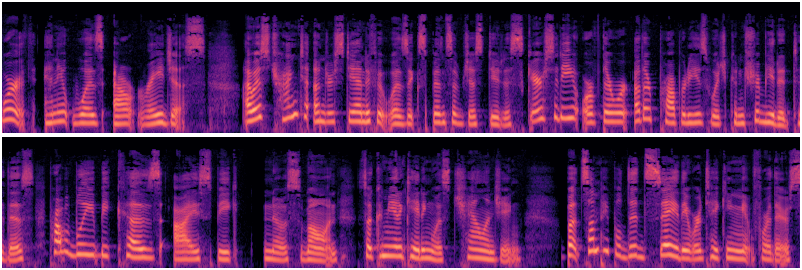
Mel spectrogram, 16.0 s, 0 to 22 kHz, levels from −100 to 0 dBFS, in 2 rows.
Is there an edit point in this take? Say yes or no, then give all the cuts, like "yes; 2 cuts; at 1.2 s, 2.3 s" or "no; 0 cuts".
yes; 1 cut; at 8.4 s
